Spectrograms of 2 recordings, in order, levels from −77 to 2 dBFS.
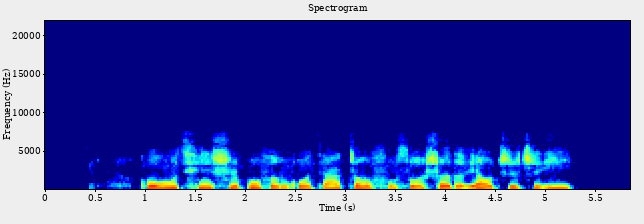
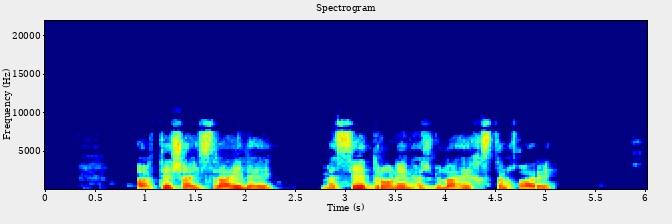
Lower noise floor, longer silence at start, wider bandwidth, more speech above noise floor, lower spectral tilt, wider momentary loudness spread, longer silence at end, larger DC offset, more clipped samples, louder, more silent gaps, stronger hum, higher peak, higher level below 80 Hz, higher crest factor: first, -88 dBFS vs -76 dBFS; about the same, 0.95 s vs 0.9 s; second, 7 kHz vs 9.6 kHz; first, 70 dB vs 62 dB; first, -7 dB/octave vs -5.5 dB/octave; second, 6 LU vs 9 LU; second, 0.6 s vs 0.95 s; neither; neither; second, -19 LUFS vs -15 LUFS; neither; neither; second, -4 dBFS vs 0 dBFS; second, -66 dBFS vs -58 dBFS; about the same, 16 dB vs 16 dB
